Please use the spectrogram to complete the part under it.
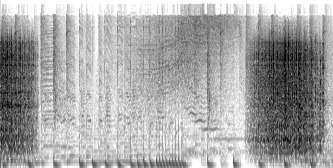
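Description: A sewing machine stitches fabric for a heart-shaped oven mitt, running in short bursts of rapid needle chatter that stop and start as the work is turned, with louder continuous stitching at the beginning and end.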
